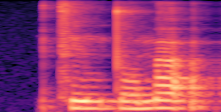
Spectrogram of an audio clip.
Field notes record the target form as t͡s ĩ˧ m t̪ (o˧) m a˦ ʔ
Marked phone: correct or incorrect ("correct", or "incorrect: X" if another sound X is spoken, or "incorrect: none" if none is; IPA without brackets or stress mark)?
correct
